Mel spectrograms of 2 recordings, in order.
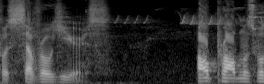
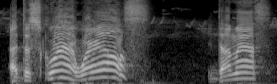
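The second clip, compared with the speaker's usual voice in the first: higher, scolding camp leader; exasperated camp leader; 10 semitones higher than usual. Acted. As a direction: talk down to him, fed up.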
